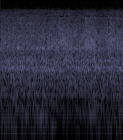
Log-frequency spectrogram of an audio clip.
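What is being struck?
Nothing is struck.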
